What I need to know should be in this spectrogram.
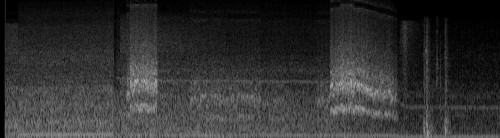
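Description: A car engine runs and revs.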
